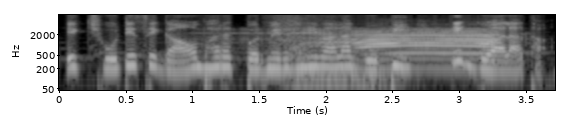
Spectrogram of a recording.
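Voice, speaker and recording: A woman's voice: medium pitch, normal speed, loud music behind the voice. A woman narrating a scripted folk tale as the storyteller.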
